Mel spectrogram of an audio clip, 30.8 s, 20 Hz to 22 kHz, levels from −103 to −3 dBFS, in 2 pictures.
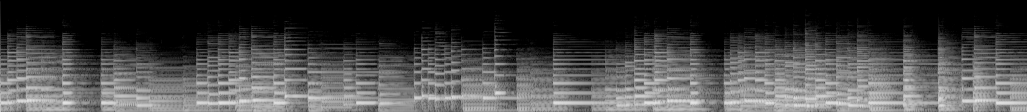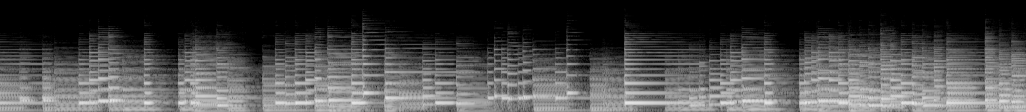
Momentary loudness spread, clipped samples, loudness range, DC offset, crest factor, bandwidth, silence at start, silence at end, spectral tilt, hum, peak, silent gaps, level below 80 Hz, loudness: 9 LU; under 0.1%; 5 LU; under 0.1%; 16 dB; 5.4 kHz; 0 s; 0 s; -9 dB/octave; none; -6 dBFS; none; -44 dBFS; -23 LUFS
